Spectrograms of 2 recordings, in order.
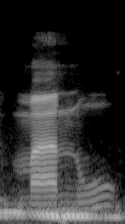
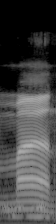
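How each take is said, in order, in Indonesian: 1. Kata ini berakhir dengan vokal tambahan di akhir. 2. Kata ini berakhir dengan konsonan tanpa vokal. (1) "tidak manu" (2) "Selalu man, sukun terus"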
